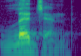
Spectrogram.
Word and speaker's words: legend: I think 99% of my students have trouble with this word, and the accent is on the first syllable, legend.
